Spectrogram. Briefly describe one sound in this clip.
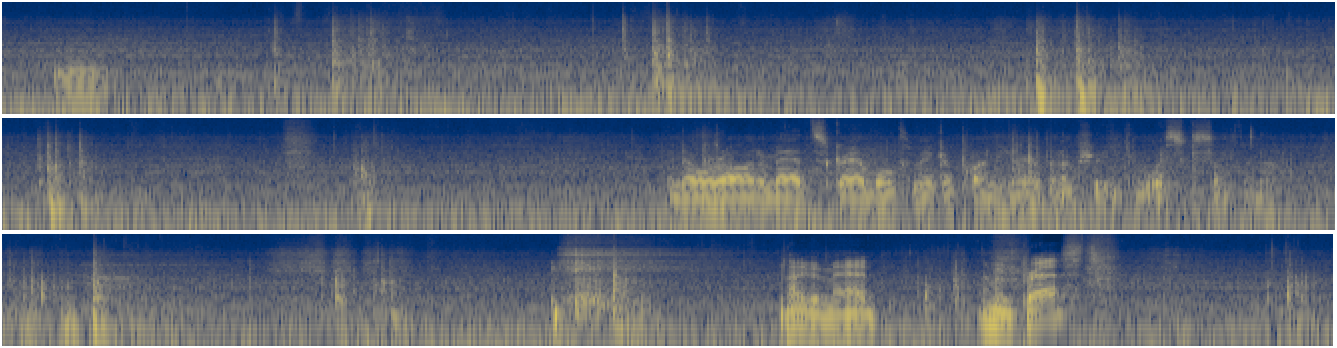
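Hands brush and pat powder across a tray with soft scraping sounds.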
